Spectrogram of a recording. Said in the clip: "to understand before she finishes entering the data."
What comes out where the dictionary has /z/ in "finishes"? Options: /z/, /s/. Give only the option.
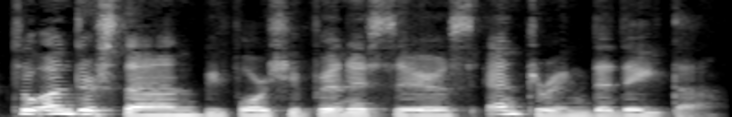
/s/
